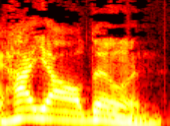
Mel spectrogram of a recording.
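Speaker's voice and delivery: slow, drawn-out Southern greeting; Southern drawl. Retold or imitated. Michigan kid mimicking a Southerner, slow Southern drawl. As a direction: imitate a Southerner saying hello. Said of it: "we could always spot a Southerner".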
